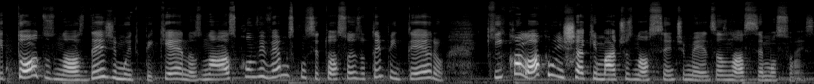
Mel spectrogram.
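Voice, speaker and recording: This woman talks at a moderate pace. Her pitch is high and her intonation lively. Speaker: psychologist, TV guest expert. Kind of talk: expert explanation on TV talk show.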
